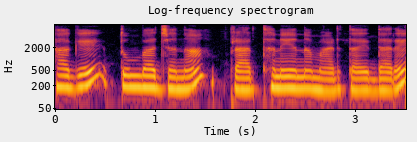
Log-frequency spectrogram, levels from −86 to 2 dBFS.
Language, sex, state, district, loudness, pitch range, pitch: Kannada, female, Karnataka, Bangalore, -14 LUFS, 155-185 Hz, 175 Hz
